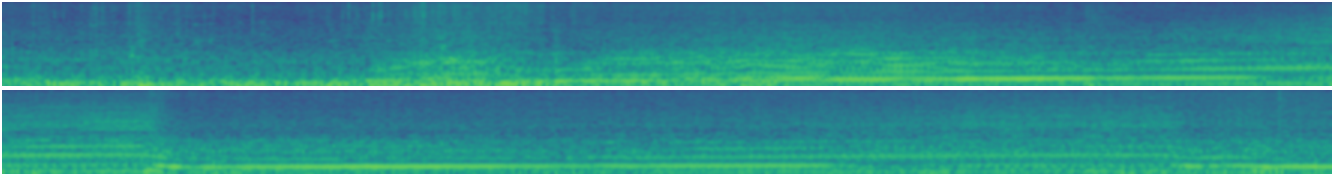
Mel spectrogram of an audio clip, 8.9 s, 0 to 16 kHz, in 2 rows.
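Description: Porsche 911 GT3 RS's naturally aspirated flat-six accelerating hard at full throttle. The revs climb steadily, drop sharply at an upshift about five seconds in, climb again in the next gear and drop at another upshift near the end.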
